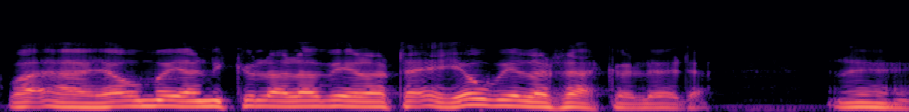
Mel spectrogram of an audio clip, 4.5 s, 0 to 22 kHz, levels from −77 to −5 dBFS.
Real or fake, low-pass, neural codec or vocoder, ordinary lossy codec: real; 5.4 kHz; none; none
